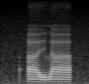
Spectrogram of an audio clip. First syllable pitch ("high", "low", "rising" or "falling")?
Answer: low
